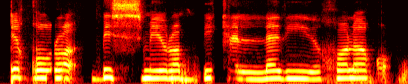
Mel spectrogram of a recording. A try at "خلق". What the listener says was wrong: Again, you have to do kha la. La is flat. خلق خلق خلق.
